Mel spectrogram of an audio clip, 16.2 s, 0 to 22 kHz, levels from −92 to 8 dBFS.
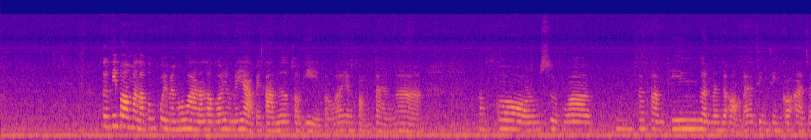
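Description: Speech recording with no technical faults heard; the only background is the room's own ambient noise, sitting about 37 dB below the speech.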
